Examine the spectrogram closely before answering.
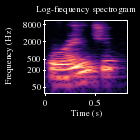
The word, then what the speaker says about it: cringe: Ela pode ser utilizada tanto na sua forma estrangeira, como o inglês, cringe, ou também é utilizada na sua forma aportuguesada, sofrendo aí um processo de adaptação de pronúncia, um processo de adaptação fonética.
